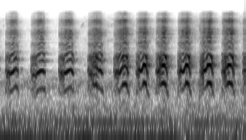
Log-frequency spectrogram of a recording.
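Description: A tiny Serama hen clucks in a rapid run of about ten evenly spaced, close, clear clucks, with a faint low hum underneath.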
